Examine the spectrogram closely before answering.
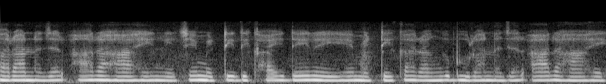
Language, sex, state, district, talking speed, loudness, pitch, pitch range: Hindi, female, Goa, North and South Goa, 190 wpm, -12 LUFS, 190 Hz, 185-195 Hz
